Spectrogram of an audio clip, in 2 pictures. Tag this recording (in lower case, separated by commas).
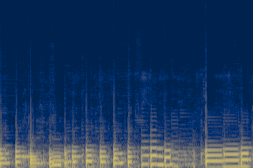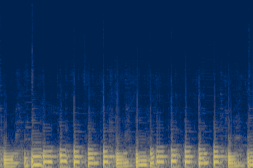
playing double bass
